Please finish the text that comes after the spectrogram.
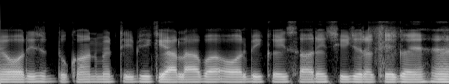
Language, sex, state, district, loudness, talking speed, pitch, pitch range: Hindi, male, Jharkhand, Deoghar, -17 LUFS, 200 wpm, 120 Hz, 115-120 Hz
